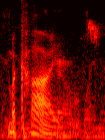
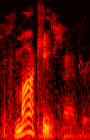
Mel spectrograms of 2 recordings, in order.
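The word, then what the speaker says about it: makai: fifth hole it's called maai sorry Maki I mispronounced it Maki and it means toward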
